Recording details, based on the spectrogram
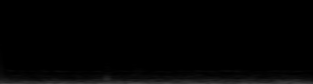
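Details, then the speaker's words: Cooling fan commanded on via scan tool bidirectional actuation test, relay clicking under the hood: steady, even low whoosh with no ticking, scraping or wobble; fan running normally. "I'm going to turn on the engine fan for a moment here the fan fired up"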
